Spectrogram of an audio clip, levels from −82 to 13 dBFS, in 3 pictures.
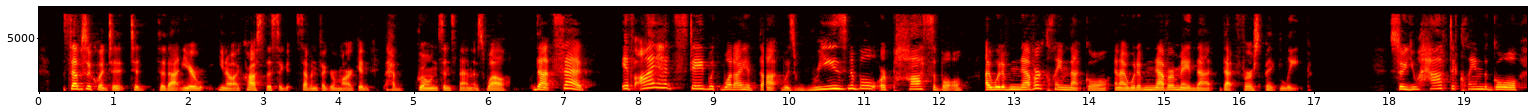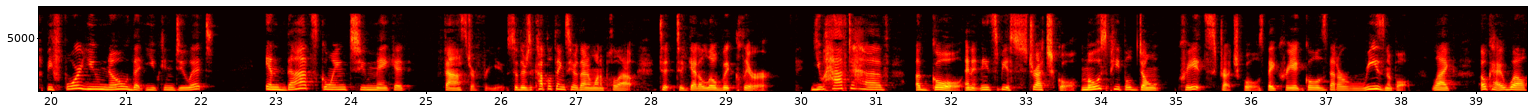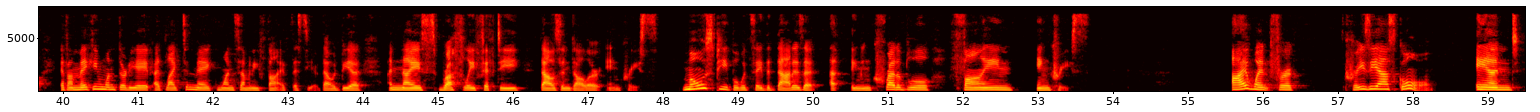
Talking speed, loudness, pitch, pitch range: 170 wpm, -22 LUFS, 185 Hz, 170-220 Hz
